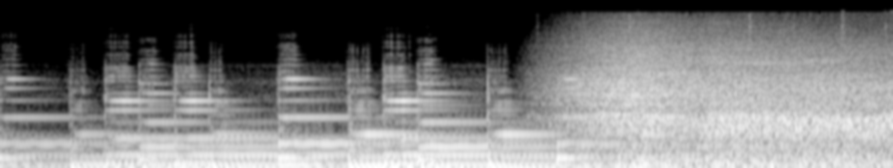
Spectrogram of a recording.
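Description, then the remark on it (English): Inside a car driving around on errands: a steady low road rumble with shifting tonal notes, then a loud rushing wash of wind and road noise swells up and takes over. No one speaks. “I'm riding around in the car”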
